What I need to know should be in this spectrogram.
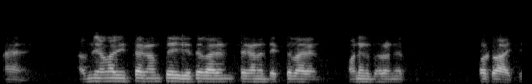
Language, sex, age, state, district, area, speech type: Bengali, male, 45-60, West Bengal, Purba Medinipur, rural, conversation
